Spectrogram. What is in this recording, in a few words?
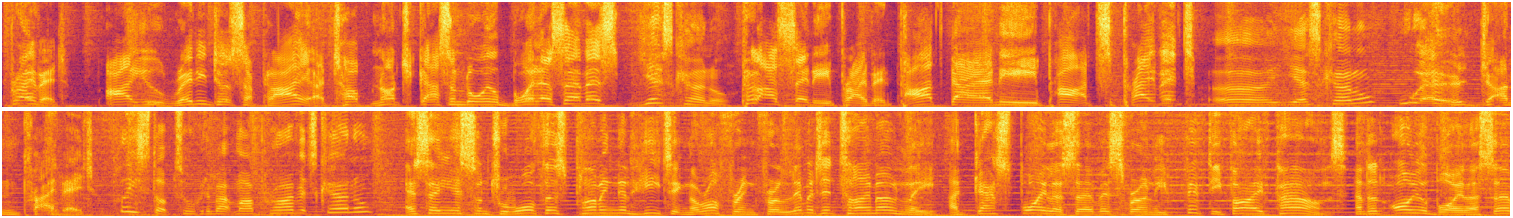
radio advert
